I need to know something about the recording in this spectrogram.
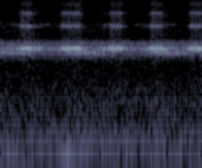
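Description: Crickets chirping, used as an edited-in comedic "awkward silence" sound effect: a high, steady trill that pulses about twice a second.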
